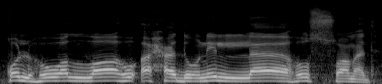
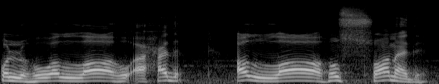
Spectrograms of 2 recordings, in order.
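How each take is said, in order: First: Ahad runs straight on into the next word. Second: There is a stop after ahad before continuing. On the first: "जब मिलाकर पढ़ेंगे" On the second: "जब वक्फ़ कर लेंगे"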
